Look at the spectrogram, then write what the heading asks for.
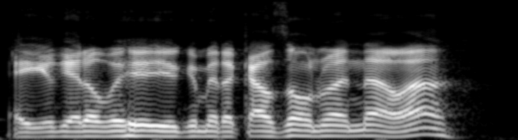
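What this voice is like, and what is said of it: Put-on Italian New York accent. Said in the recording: “Why do they have an Italian accent? ... Because they're from New York.”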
